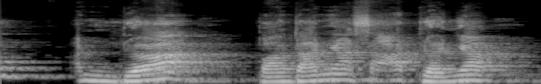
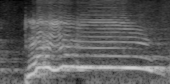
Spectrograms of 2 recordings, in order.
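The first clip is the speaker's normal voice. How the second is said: frantic shouts; 4 dB louder than usual. Acted. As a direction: scream orders in panic. Frantic orders in the storm. (murid berteriak panik menurunkan dayung)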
